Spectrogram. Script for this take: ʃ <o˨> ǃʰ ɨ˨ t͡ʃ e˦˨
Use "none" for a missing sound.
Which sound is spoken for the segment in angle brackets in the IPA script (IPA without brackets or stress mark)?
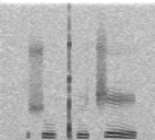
u˨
